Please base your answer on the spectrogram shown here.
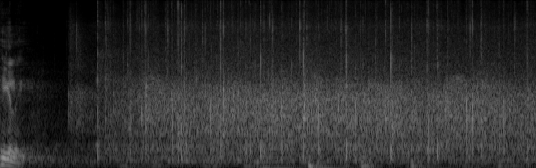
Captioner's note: audience applauding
